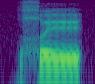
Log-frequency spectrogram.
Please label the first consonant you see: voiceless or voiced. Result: voiceless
